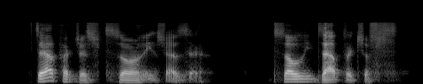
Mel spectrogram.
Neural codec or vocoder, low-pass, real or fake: codec, 16 kHz, 0.5 kbps, FreqCodec, larger model; 7.2 kHz; fake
